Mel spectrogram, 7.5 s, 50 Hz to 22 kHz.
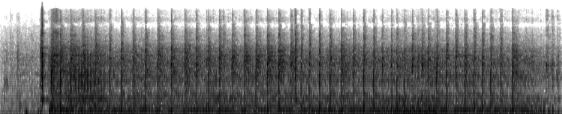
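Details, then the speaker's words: Stihl MS 881 Magnum chainsaw, hot restart on the safety setting: a single pull catches at once and settles into a quick, even popping idle of about six beats a second; clean, normal hot start. "so as you can see it's a lot easier to start it now it's hot all i have to do is just put it on"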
